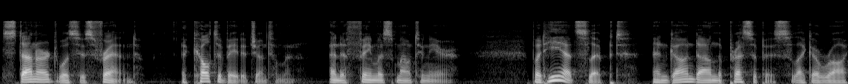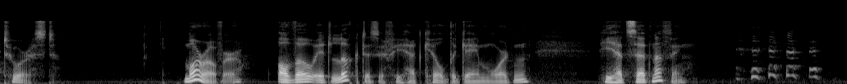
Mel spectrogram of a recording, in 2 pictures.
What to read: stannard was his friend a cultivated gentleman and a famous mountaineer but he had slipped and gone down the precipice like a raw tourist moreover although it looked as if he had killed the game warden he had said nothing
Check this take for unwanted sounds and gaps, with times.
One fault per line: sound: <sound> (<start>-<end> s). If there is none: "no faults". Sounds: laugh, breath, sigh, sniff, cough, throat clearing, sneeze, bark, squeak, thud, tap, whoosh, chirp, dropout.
sound: laugh (15.8-16.7 s)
